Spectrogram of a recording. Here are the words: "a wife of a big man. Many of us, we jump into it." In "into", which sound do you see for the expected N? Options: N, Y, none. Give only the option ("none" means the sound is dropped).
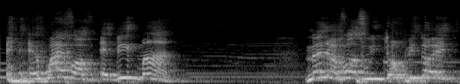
none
